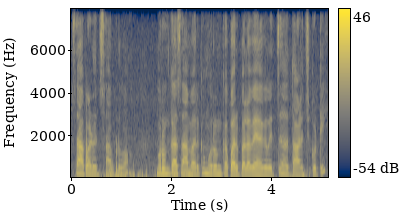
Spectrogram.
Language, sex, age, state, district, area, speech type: Tamil, female, 45-60, Tamil Nadu, Coimbatore, urban, spontaneous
